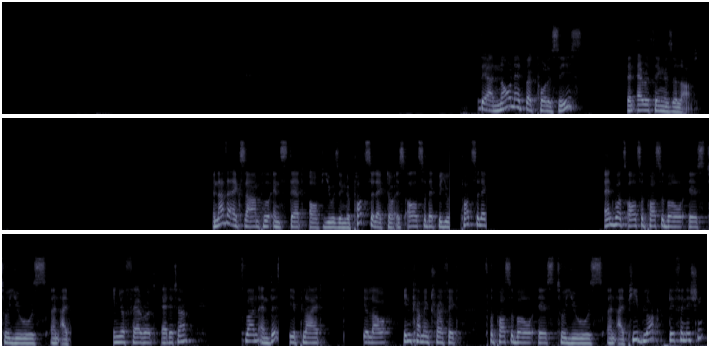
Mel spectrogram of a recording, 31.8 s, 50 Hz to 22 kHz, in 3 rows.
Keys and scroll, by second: 17.7 Right, 19.7 ctrl+alt+shift+1, 20.1 ctrl+alt+shift+1.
